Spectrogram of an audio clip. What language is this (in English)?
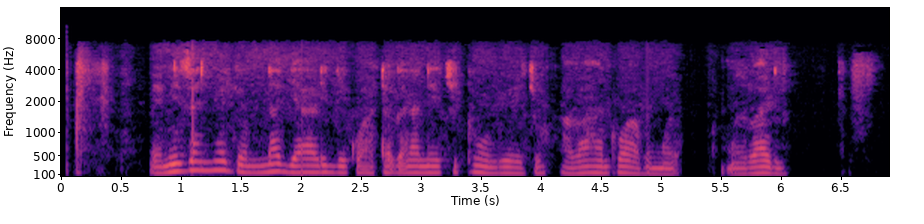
Ganda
